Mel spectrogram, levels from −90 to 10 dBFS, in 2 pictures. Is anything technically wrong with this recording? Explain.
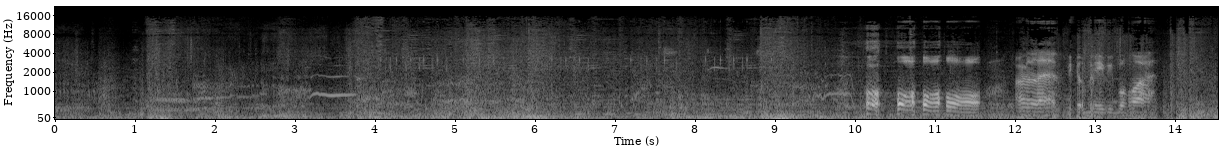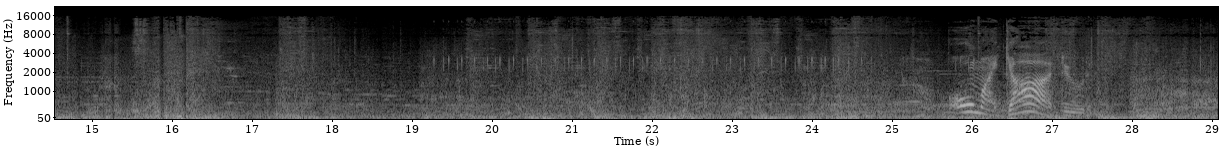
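Yes. From 11.97 to 16.19 s the audio turns choppy, with pieces missing. This is repeated packet loss: dozens of short holes, the longest 140 ms, are each filled by stretching the preceding sound. About 1.26 s, roughly 30% of that span, is patched in.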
